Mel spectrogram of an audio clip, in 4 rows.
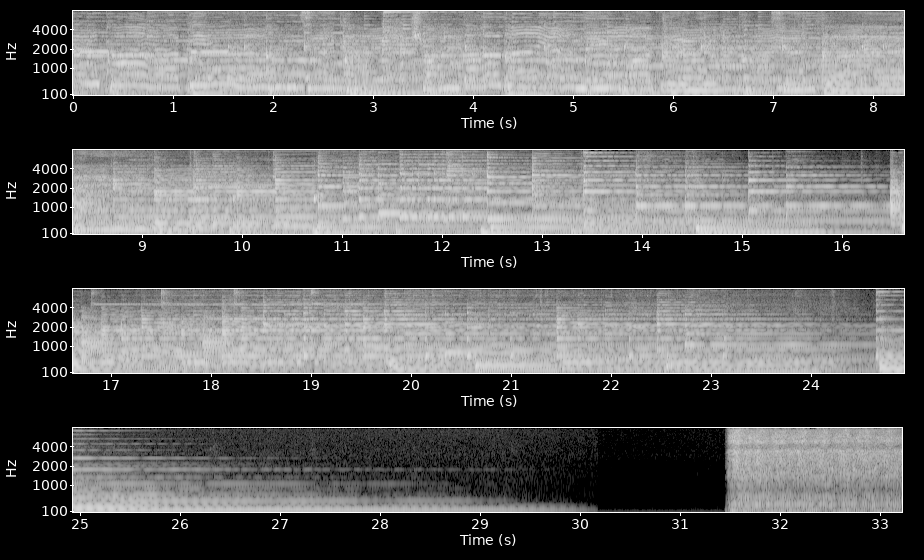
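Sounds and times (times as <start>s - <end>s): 
traditional Chinese music: 0.0s - 26.0s.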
